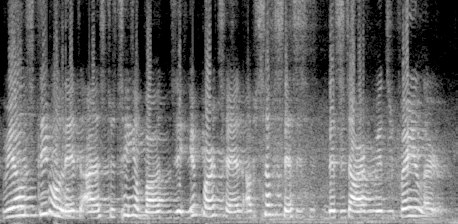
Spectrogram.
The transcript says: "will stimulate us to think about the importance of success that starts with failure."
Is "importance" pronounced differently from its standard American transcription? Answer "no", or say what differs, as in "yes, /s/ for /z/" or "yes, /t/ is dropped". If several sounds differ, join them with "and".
yes, /s/ is dropped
